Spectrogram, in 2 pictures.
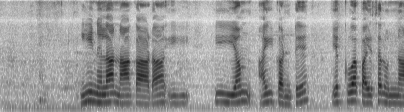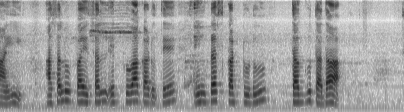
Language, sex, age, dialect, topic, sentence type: Telugu, male, 36-40, Telangana, banking, question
